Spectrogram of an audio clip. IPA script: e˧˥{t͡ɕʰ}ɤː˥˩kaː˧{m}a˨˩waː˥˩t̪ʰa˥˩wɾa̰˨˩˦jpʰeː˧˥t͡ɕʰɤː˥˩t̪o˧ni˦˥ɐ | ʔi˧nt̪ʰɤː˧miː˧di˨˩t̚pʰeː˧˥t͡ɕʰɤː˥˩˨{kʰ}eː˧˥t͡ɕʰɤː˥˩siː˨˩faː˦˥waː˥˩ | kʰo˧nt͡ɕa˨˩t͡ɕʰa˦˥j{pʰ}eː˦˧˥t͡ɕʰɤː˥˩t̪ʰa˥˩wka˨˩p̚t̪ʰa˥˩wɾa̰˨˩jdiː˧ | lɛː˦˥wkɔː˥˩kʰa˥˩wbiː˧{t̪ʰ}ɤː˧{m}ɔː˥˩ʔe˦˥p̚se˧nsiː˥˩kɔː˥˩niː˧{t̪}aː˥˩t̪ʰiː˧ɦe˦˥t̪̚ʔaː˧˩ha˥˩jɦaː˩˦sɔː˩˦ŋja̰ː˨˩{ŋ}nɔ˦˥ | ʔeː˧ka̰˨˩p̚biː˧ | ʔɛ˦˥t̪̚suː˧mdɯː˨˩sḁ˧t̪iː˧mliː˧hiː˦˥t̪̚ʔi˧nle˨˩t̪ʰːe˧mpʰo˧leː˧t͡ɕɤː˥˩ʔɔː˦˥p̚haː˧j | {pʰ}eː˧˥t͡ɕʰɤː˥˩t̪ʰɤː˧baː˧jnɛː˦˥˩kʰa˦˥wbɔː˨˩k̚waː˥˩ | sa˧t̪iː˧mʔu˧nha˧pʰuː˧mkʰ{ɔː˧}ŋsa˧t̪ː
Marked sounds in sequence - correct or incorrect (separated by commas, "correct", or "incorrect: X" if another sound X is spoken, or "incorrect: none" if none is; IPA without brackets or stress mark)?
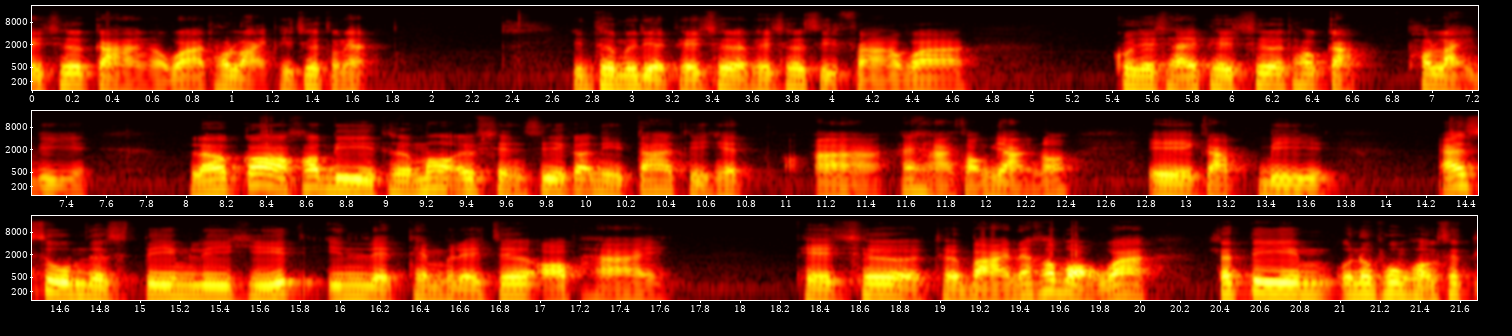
correct, incorrect: ŋ, incorrect: pʰ, correct, correct, correct, correct, correct, correct, incorrect: ɔː˩˦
